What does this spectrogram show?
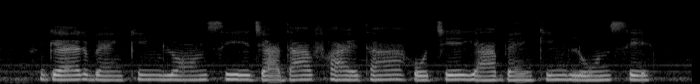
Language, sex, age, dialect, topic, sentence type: Magahi, female, 25-30, Northeastern/Surjapuri, banking, question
